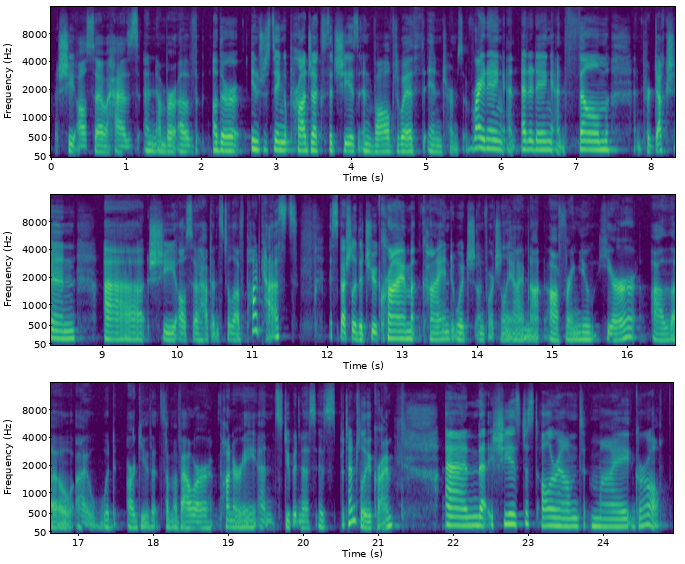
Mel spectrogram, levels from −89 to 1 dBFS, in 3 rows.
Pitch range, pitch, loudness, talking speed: 160-210 Hz, 185 Hz, -25 LUFS, 160 wpm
